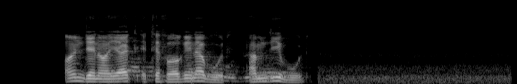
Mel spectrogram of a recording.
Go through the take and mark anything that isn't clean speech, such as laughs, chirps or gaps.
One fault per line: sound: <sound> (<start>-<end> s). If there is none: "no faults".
no faults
